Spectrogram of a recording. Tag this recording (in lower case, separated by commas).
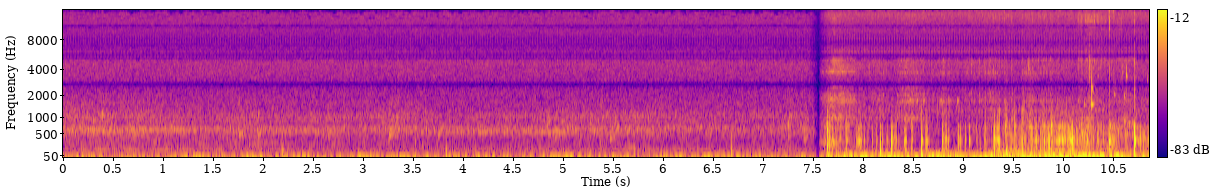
vehicle, water vehicle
